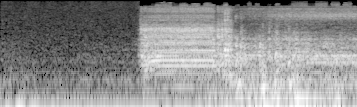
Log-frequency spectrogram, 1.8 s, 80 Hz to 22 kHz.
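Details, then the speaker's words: Sony MDP-333 laser disc player, disc not spinning, sled hunting farther out as if it detects a larger disc: a buzzy whir continues as the pickup shuttles back and forth. Unusual mechanism noise, cause unknown. "clearly in understands that this is bigger disc because before it was hunting closer and now it's hunting further away okay let's do again also I don't really like the noises it makes"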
